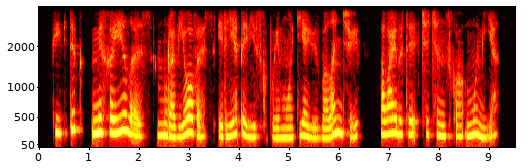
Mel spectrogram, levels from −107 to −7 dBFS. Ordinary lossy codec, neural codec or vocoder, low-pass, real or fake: Opus, 64 kbps; none; 3.6 kHz; real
